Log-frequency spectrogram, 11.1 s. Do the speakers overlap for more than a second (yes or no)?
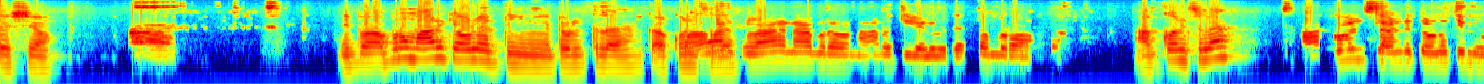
no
